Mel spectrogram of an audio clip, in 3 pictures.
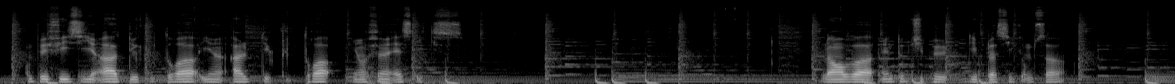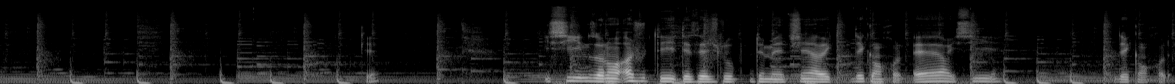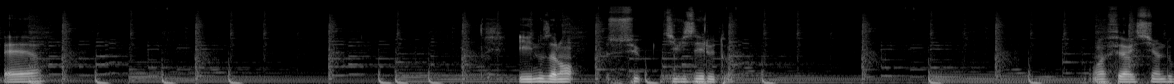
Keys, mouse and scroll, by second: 1.6 alt+shift+right click, 3.5 s, 8.2 alt+right click, 9.3 click, 14.5-15.0 scroll down 2, 15.0-16.0 middle drag, 16.0-17.5 scroll up 1, 17.5 ctrl+r, 20.9 ctrl+r, 25.5-27.2 middle drag, 27.2 Tab, 27.7 shift+scroll down 1, 27.9-29.4 middle drag, 29.4 click, 32.4 click, 33.0-34.2 middle drag, 34.2 w.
